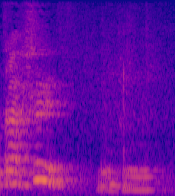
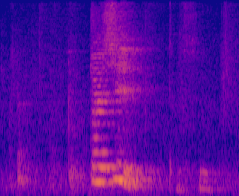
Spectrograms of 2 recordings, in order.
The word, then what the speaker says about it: བཀྲ་ཤིས: В данном случае главное помнить, что вот эта са, она ничего не меняет, получается тащи. Тащи. Вот, если его произносить правильно, вот так оно произносится.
